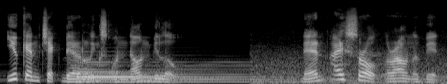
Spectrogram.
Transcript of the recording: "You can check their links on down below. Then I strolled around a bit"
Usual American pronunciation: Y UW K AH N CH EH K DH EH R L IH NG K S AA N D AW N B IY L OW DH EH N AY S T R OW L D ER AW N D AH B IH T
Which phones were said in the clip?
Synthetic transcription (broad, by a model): Y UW K AH N CH EH K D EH R L IH NG K S AA N D AW N B IY L OW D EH N AY S T R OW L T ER AW N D AH B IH T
